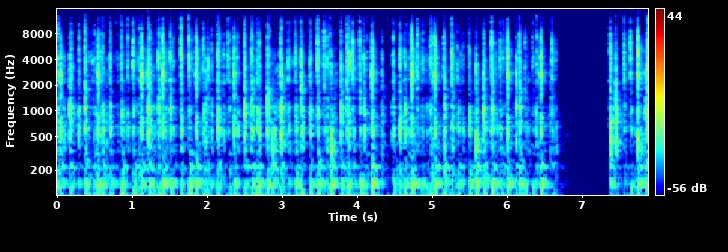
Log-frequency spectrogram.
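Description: Fingertips of both hands type rapidly on a compact white mechanical keyboard with plastic keycaps and RGB backlight, resting on a carpet. Dense, fast key clicks have a bright top and a strong low thock. Near the end the typing stops for a brief silence, then resumes.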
